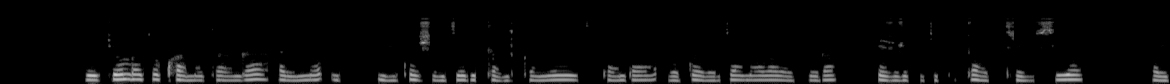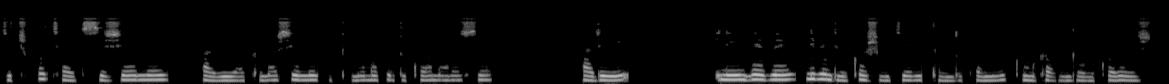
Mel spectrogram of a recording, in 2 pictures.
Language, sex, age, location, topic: Kinyarwanda, female, 25-35, Kigali, health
